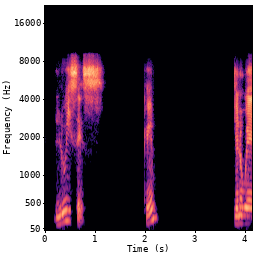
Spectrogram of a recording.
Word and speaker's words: Luis's: La pronunciación en este caso va a ser Luises.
